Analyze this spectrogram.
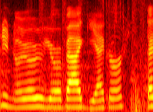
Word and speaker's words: Jaeger: Jaeger?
